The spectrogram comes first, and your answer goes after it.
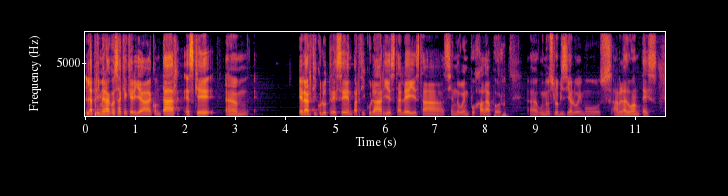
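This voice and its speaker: Speaking with a non-native accent, a man uses a fairly low pitch and lively intonation at a fairly slow pace, with big swings in loudness. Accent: foreign accent in Spanish. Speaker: video platform music operations lead. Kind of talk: panel debate talk. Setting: public event panel with audience. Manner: hesitant, many fillers.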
